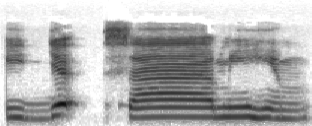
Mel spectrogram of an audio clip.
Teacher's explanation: kesalahan umum yang sering terjadi ketika mengucapkan huruf jim adalah memantulkan huruf jim dengan menambahkan makhraj hamzah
